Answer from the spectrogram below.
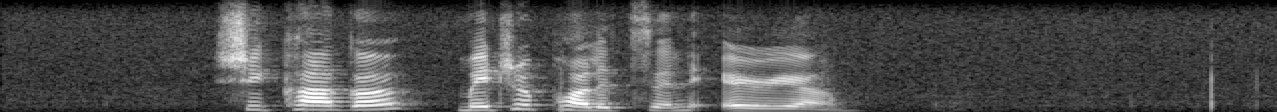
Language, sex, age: English, female, 18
